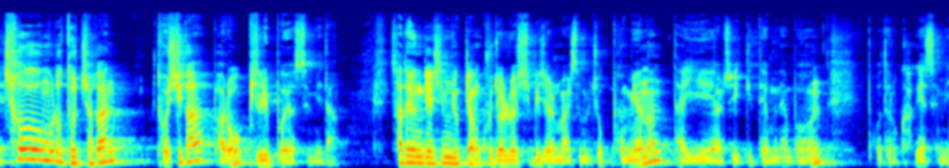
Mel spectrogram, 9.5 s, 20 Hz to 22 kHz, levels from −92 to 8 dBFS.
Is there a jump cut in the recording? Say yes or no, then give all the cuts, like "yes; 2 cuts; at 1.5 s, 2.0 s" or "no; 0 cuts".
no; 0 cuts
